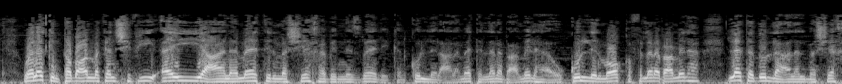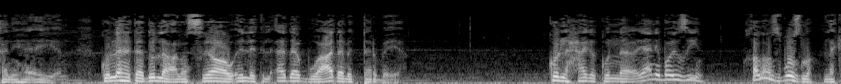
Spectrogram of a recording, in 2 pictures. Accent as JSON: {"language": "Arabic", "town": "Alexandria", "region": "Alexandria Governorate", "country": "Egypt", "said": "أنا نسيت أقول لكم أنا أصلا من اسكندرية وعايش في اسكندرية ولا زلت عايش في اسكندرية"}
